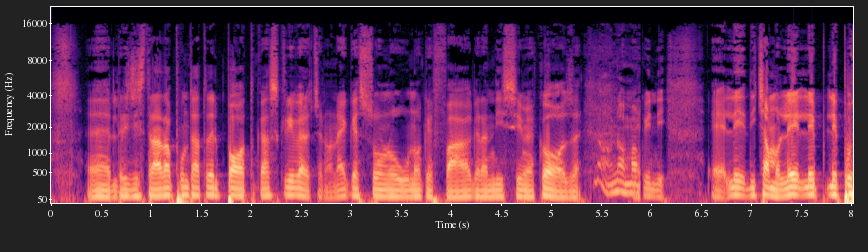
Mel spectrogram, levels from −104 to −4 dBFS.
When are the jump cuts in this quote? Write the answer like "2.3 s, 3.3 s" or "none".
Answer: 5.9 s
